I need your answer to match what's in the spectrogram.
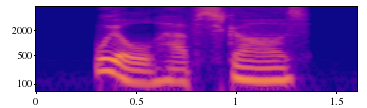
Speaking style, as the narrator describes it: he said

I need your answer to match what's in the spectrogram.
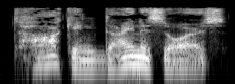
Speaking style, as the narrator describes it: I mumbled

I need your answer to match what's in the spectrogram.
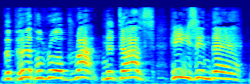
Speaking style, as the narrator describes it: Tim Church Mouse cried out

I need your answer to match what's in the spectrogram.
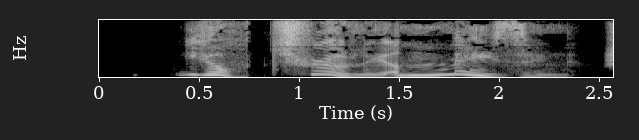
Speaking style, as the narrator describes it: moaned

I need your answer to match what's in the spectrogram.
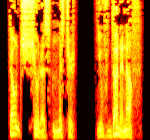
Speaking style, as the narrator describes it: said bitterly

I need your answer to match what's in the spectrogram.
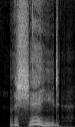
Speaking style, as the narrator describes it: Shara practically squeaked out

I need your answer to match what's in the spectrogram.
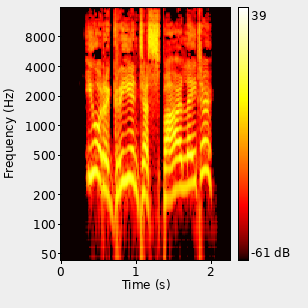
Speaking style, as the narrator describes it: Asher continued the conversation in a cheerful voice

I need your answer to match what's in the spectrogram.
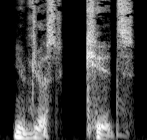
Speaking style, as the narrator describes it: muttered

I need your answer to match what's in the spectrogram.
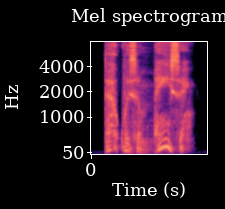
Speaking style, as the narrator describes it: Arthur muttered

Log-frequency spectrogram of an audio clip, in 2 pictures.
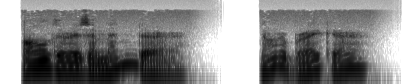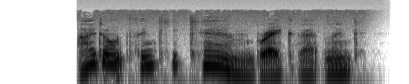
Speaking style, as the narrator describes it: He said in his quiet, easy voice

